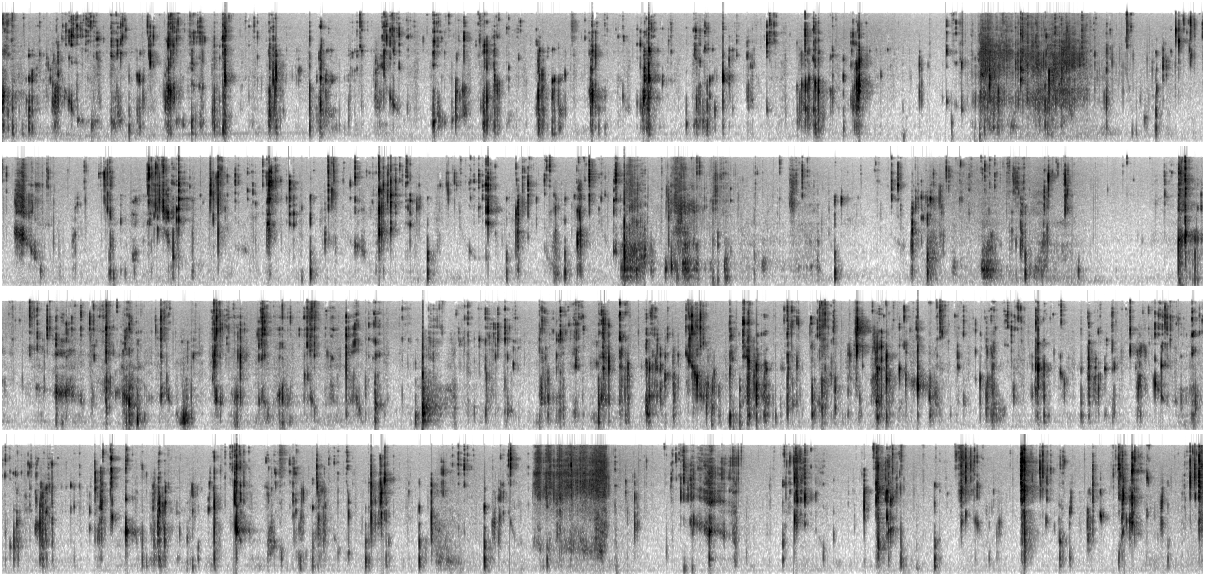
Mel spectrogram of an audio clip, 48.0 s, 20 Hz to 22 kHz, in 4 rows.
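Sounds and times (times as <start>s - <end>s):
close-miked chewing: 0.0s - 48.0s.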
